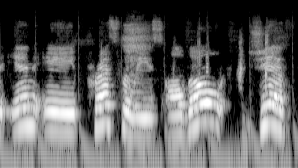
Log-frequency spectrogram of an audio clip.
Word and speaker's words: GIF: a press release although jiff is obviously pronounced with a soft g people mispronounce the word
